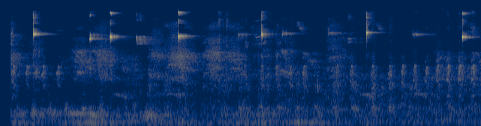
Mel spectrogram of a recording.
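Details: Lively saffron finch coming out of moult, giving sharp, very high whistled chips at irregular intervals over soft rapid pulsed notes in a lower register.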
